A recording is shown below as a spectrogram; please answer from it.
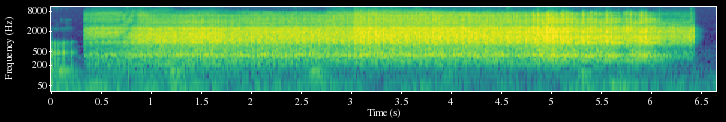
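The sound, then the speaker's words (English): A prize wheel spinning, giving a steady, dense whirring rattle that starts abruptly, holds at an even level for about six seconds, then cuts off. “All right, I'm going to spin the wheel here. Here we go.”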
